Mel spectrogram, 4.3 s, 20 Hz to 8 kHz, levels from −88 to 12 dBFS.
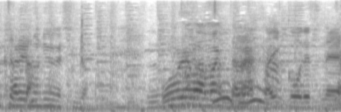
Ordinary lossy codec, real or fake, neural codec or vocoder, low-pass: none; real; none; none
